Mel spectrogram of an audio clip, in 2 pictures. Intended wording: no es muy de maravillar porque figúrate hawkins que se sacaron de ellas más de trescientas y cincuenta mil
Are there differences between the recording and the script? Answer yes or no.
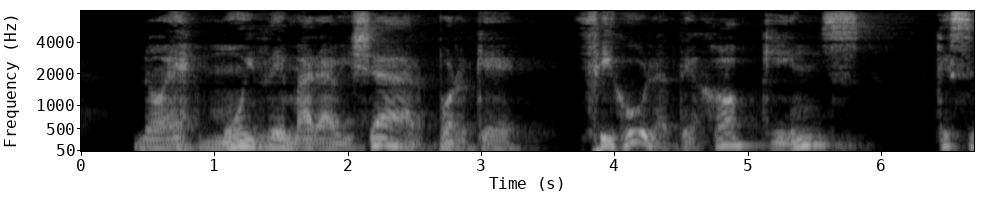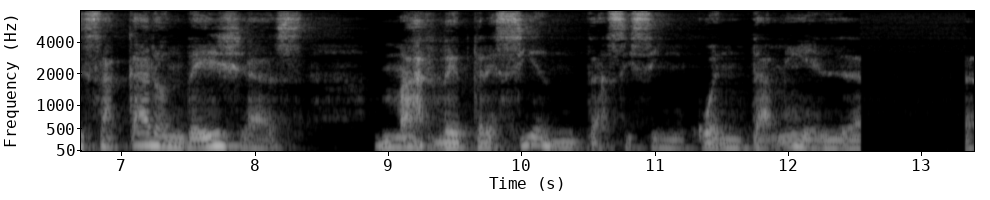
no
